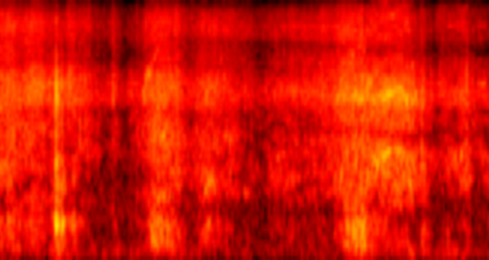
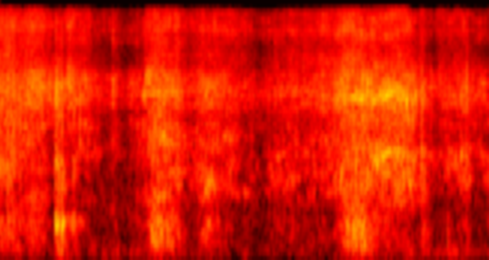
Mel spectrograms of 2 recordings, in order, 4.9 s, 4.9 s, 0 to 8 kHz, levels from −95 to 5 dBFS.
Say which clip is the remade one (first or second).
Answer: second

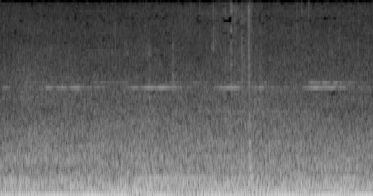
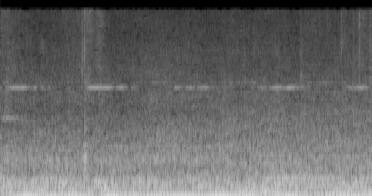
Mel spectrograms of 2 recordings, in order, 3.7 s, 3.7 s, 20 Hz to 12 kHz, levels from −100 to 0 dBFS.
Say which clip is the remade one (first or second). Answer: second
